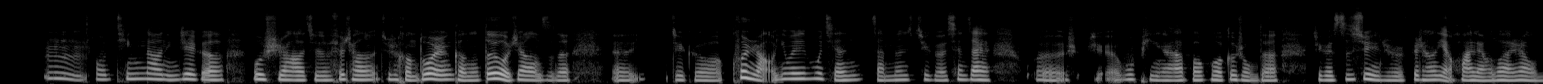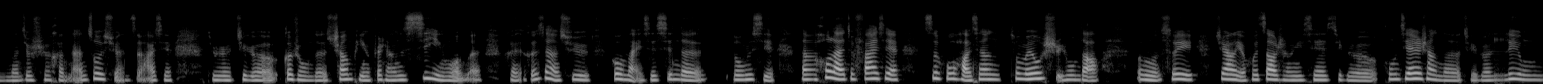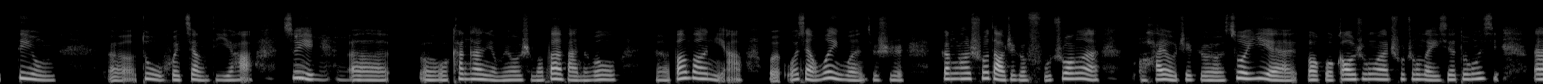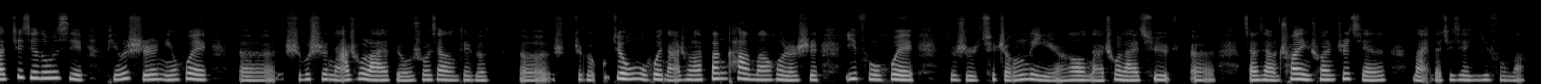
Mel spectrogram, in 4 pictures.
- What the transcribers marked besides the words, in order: none
- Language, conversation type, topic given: Chinese, advice, 怎样才能长期维持简约生活的习惯？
